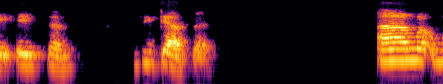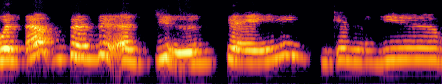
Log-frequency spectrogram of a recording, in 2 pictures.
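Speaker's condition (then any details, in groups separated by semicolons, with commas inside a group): Cerebral palsy; affects speech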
